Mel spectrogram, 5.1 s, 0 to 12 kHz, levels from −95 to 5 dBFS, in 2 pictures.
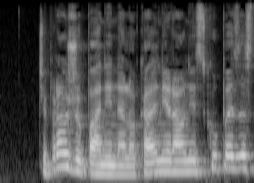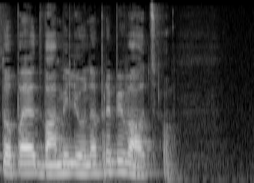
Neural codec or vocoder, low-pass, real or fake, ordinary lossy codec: none; 10.8 kHz; real; none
